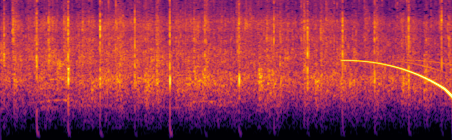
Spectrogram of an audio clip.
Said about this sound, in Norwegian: Men nå en stor applaus til kveldens gjest, Erling Sandmo.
